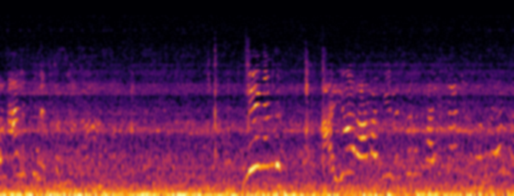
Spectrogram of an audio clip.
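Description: Indistinct voices of people talking, a few short phrases about three and four seconds in, over a steady low rumble of vehicles.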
